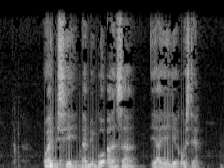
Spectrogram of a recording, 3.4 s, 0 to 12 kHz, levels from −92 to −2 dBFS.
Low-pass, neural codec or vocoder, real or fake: 10.8 kHz; none; real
